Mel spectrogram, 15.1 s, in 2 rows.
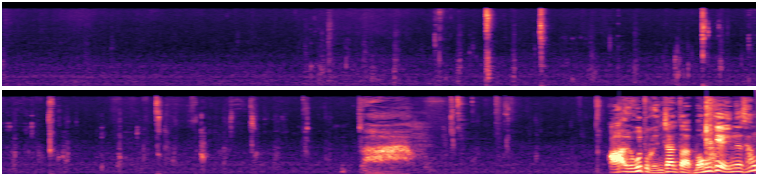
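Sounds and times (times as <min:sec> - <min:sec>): wet chewing: 0:03.0 - 0:11.2, 0:11.8 - 0:13.6.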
